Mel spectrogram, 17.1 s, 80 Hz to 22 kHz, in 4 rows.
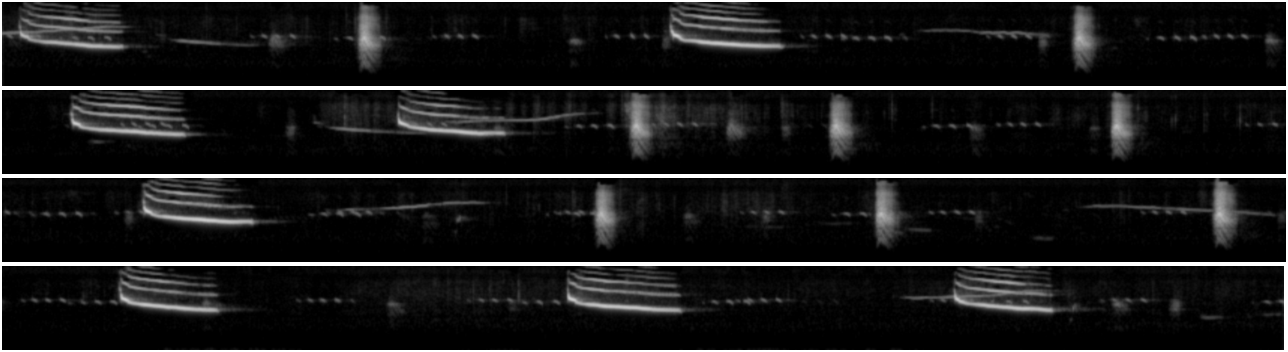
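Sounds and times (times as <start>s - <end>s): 
bird soft twittering notes: 0.0s - 0.4s, 2.2s - 2.6s, 5.6s - 6.0s, 12.5s - 13.6s, 14.7s - 15.1s, 16.0s - 16.4s
bird song of high descending whistled phrases: 0.0s - 0.9s, 2.2s - 3.6s, 4.5s - 6.2s, 9.0s - 10.2s, 12.2s - 13.7s, 14.7s - 15.2s, 15.9s - 17.1s.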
